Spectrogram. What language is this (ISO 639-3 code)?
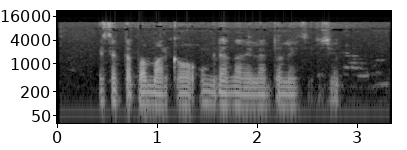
spa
